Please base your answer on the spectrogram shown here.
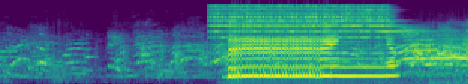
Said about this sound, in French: La cloche sonne enfin.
